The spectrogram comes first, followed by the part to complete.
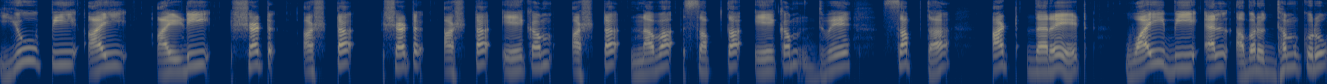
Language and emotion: Sanskrit, neutral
